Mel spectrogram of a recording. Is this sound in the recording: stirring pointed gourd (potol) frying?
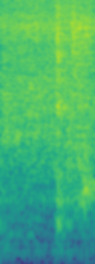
yes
